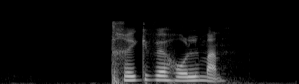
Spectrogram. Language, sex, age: Norwegian, female, 27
